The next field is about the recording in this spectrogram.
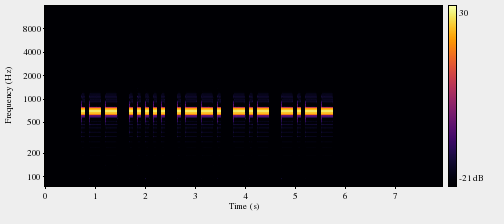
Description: Morse code, heard as a keyed tone, about 15 wpm, 700 Hz. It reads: W5PKY
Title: USA Call Signs - 5 Characters - Repeated 3x - 15wpm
